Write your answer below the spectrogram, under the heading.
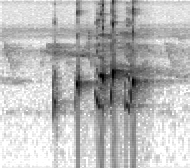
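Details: Caged decoy Streak-eared bulbul used to lure wild birds and train young birds, singing a short bubbling phrase: one lead note, then a rapid run of four or five liquid, warbled notes lasting under a second.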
